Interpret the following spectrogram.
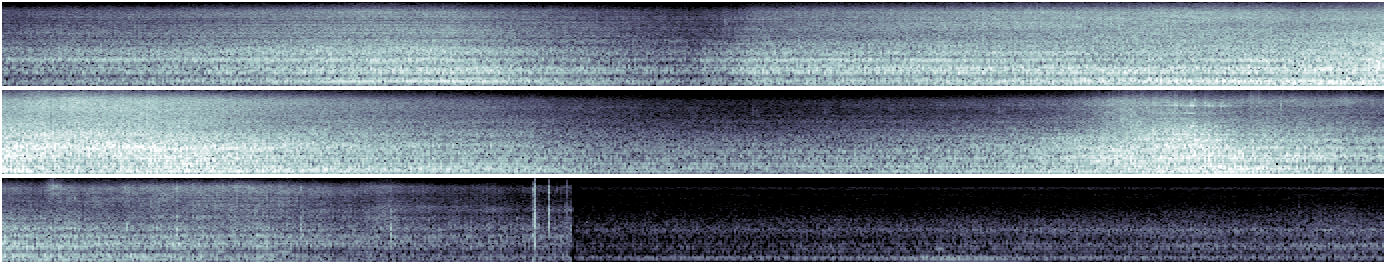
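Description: Road vehicles passing one after another: engine and tyre noise swells and fades three times, loudest about a third of the way in and again about two-thirds in. Near the end the sound cuts off suddenly to a faint low hum.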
